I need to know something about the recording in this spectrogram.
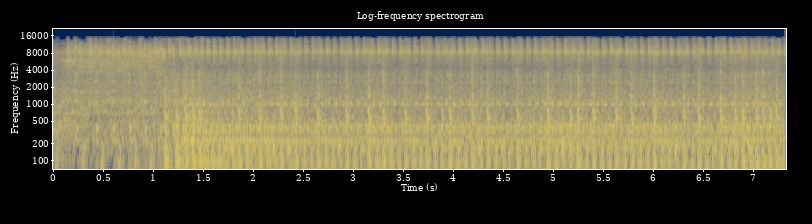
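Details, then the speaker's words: Craftsman 13.5HP mid-engine riding mower replacement engine after fitting new flywheel key: rapid firing with occasional sharp pops and slight hunting, runs a little better but still backfires and surges; governor reset gave no change, owner suspects carburetor. "this one was off the original runs a little better but it still backfires a little and still surgeon"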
